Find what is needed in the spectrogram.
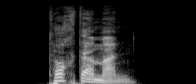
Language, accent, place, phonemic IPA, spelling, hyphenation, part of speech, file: German, Germany, Berlin, /ˈtɔxtɐˌman/, Tochtermann, Toch‧ter‧mann, noun, De-Tochtermann.ogg
- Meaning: son-in-law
